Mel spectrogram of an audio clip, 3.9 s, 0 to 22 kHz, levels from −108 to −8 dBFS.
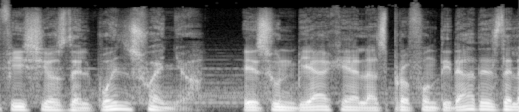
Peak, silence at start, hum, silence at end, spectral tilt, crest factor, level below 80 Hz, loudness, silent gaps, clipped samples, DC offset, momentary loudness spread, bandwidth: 0 dBFS; 0 s; none; 0 s; -5.5 dB/octave; 14 dB; -34 dBFS; -16 LUFS; none; under 0.1%; under 0.1%; 5 LU; 18 kHz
